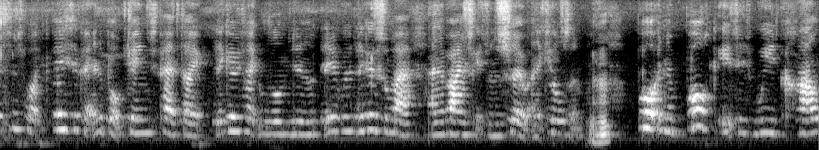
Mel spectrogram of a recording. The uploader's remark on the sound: Apology for some poor sound of this one we were having microphone problems.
